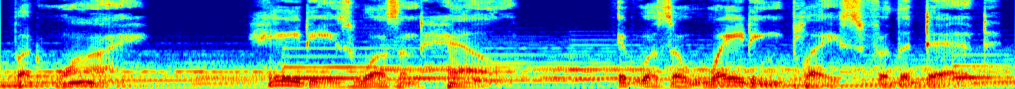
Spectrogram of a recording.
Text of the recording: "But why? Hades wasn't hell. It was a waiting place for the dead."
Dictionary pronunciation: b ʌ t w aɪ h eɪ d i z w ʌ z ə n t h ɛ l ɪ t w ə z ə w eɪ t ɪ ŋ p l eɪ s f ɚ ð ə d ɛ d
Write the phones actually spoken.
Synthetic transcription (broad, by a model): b ʌ t w aɪ h eɪ d i z w ʌ z ə n t h ɛ l ɪ t w ə z ə w eɪ t ɪ ŋ p l eɪ s f ɚ ð ə d ɛ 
